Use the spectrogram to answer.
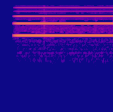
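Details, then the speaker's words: Steady high-pitched warning tone from a training iPAD AED after it analyzes the heart rhythm and advises a shock, before the prompt to stand clear, during a real-time simulated CPR demonstration. "do not touch the patient analyzing heart rhythm shock advised"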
